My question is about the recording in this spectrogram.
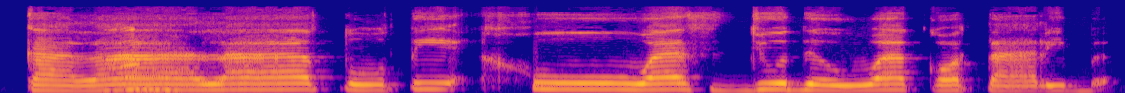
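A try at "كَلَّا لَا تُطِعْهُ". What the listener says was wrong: U-nya jangan dipanjangin. Kala. Kala. U-nya jangan ada hamzahnya.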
